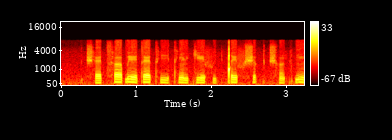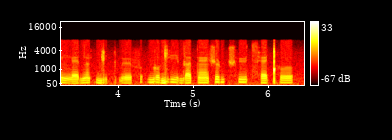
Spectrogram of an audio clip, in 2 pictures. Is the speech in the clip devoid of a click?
no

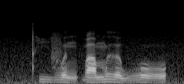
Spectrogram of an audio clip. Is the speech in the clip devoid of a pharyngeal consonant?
yes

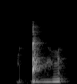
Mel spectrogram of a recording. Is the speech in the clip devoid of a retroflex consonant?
no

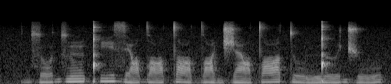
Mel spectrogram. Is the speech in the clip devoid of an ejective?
yes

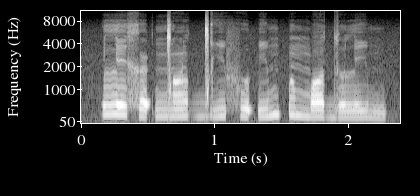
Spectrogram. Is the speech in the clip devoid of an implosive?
yes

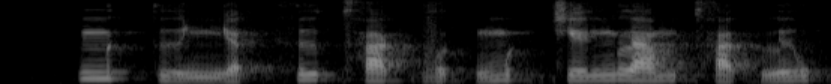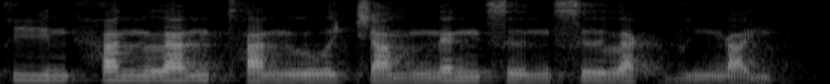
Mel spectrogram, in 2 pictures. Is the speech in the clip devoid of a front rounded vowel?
yes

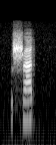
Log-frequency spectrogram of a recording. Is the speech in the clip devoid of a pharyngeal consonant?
yes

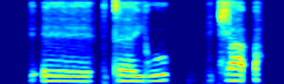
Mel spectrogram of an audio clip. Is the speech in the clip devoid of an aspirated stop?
yes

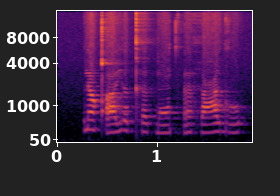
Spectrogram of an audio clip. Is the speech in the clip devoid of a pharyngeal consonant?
no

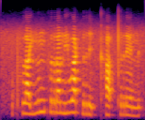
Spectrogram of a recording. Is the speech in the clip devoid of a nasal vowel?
yes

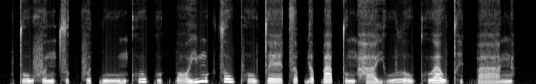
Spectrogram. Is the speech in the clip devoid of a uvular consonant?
yes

